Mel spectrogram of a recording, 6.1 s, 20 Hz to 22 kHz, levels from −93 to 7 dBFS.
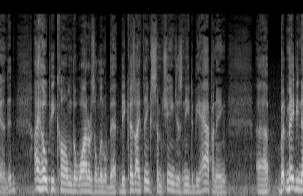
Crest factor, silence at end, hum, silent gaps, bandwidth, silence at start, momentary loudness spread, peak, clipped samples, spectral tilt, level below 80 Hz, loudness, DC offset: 16 dB; 0 s; none; none; 16.5 kHz; 0 s; 14 LU; -4 dBFS; under 0.1%; -6 dB/octave; -48 dBFS; -21 LUFS; under 0.1%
